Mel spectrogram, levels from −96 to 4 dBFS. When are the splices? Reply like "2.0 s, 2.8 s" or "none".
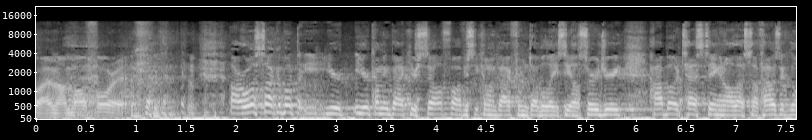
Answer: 2.6 s, 6.4 s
